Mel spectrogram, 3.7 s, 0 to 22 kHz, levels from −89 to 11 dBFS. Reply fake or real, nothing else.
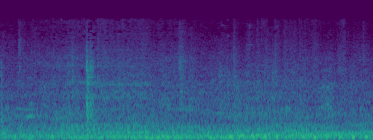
real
